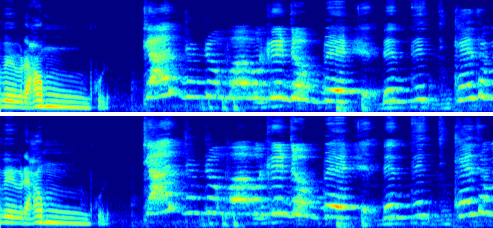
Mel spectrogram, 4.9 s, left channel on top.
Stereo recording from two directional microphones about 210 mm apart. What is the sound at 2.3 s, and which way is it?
Child singing, 20° right (ahead or behind).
